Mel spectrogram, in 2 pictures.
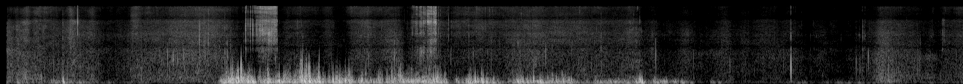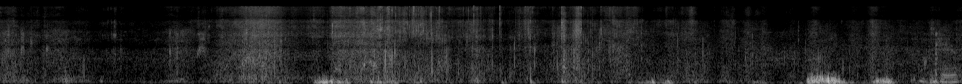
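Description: Bare feet walking on grass, soft swishing steps. A loud low buffeting on the microphone, with a couple of sharp clicks, covers the steps from about two to seven seconds in.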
